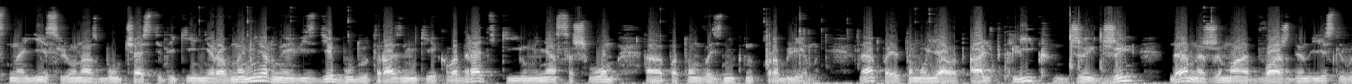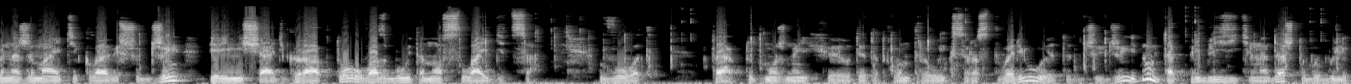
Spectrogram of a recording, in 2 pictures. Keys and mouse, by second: 1.6-3.6 d, 1.9 click, 2.9 click, 6.4 d, 6.6-7.7 right drag, 7.6 d, 7.7 d, 8.2 shift+middle drag, 9.1 alt+right click, 10.7 g, 19.2 shift+middle click, 20.3 alt+right click, 22.2 ctrl+x, 23.0 alt+right click, 24.2 g, 26.6 alt+right click.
